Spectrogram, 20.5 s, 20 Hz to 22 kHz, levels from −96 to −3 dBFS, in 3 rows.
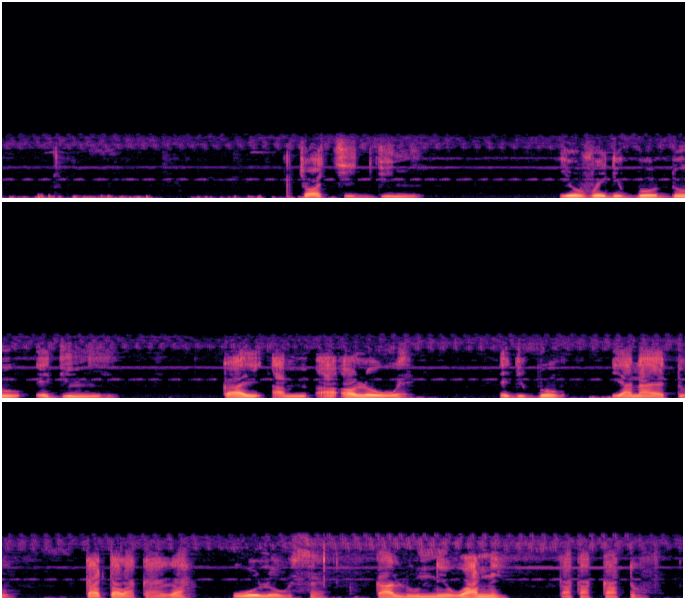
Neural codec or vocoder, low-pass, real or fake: none; 7.2 kHz; real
